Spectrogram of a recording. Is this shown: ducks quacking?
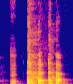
no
